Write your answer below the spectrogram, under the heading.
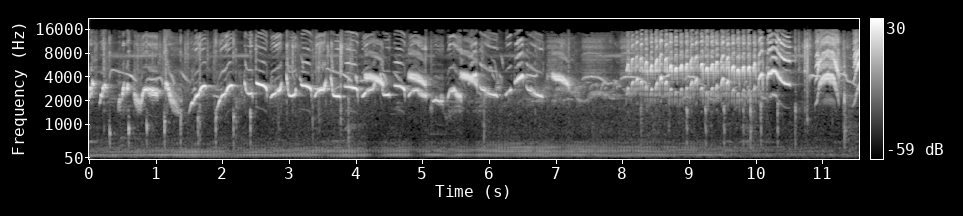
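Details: Chinese hwamei in full song, a loud, varied run of clear whistled phrases that swoop up and down, with rapid slurred notes and a high, fast, twittering passage near the end.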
